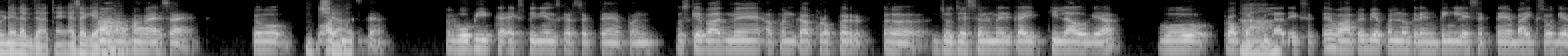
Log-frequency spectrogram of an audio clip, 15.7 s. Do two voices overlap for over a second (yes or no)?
no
